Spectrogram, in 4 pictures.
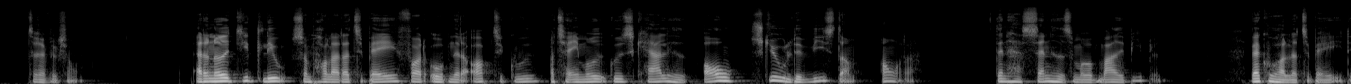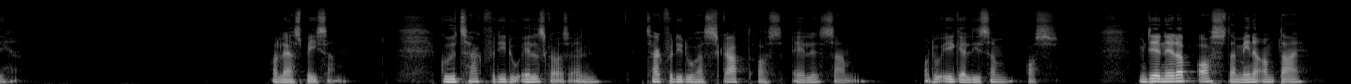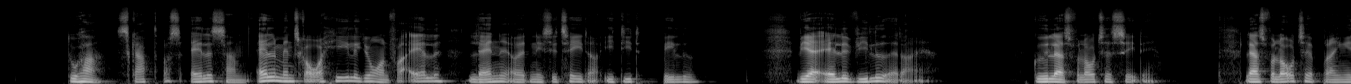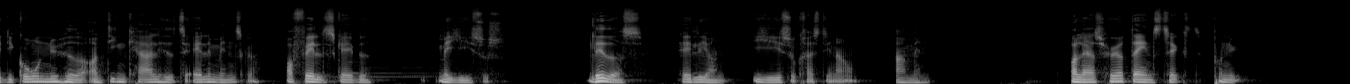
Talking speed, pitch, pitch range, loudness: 165 wpm, 120 Hz, 110-135 Hz, -28 LUFS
